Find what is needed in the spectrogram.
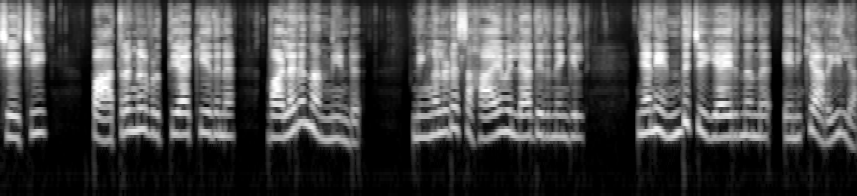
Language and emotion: Malayalam, happy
